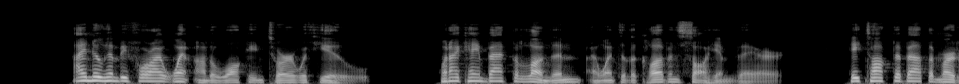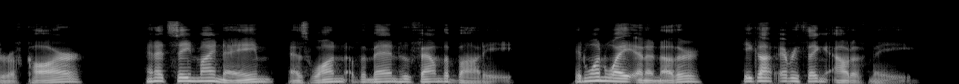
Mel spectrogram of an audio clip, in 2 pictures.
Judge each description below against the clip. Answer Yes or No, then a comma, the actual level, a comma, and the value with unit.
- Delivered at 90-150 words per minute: No, average, 185 wpm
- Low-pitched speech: Yes, low, 115 Hz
